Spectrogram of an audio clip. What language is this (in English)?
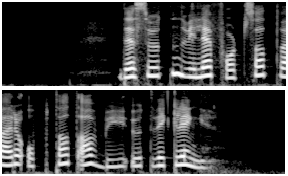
Norwegian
